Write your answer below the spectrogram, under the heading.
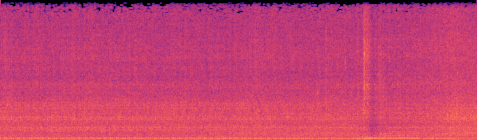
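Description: Off-road trial vehicle's engine idling steadily, briefly picking up a little about five and a half seconds in.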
